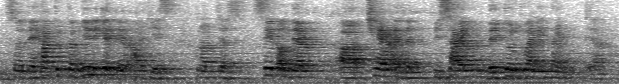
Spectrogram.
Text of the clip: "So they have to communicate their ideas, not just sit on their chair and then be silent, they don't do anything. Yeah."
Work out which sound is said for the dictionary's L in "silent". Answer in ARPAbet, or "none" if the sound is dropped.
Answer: none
